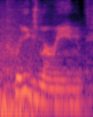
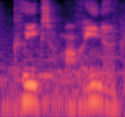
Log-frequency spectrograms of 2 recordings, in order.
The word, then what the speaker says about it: Kriegsmarine: And some of you guys might hate the way I say that, but that's actually the correct pronunciation. It's not Kriegsmarine, it's Kriegsmarine.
